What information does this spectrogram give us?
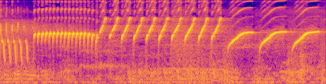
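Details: Canary song used as a lure: short buzzy notes, a flat trill, a quick bouncing series of high chips, then three slow rising whistles.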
